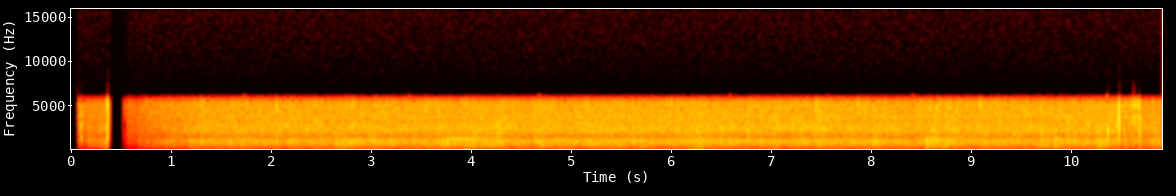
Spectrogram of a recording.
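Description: A sharp click right at the start, then a steady hiss of falling rain.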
